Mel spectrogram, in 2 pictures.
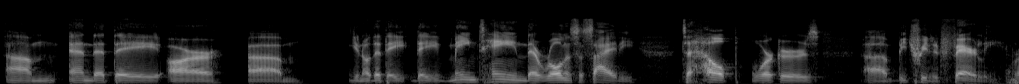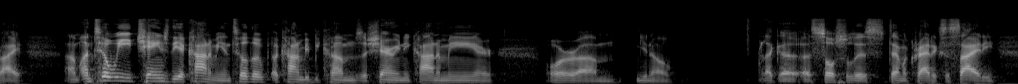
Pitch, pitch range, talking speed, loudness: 95 Hz, 85-110 Hz, 140 wpm, -30 LUFS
